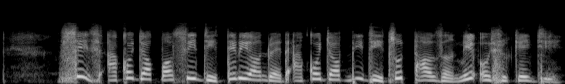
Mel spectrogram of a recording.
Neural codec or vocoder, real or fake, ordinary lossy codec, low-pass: codec, 16 kHz, 4 kbps, FreqCodec, larger model; fake; MP3, 48 kbps; 7.2 kHz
